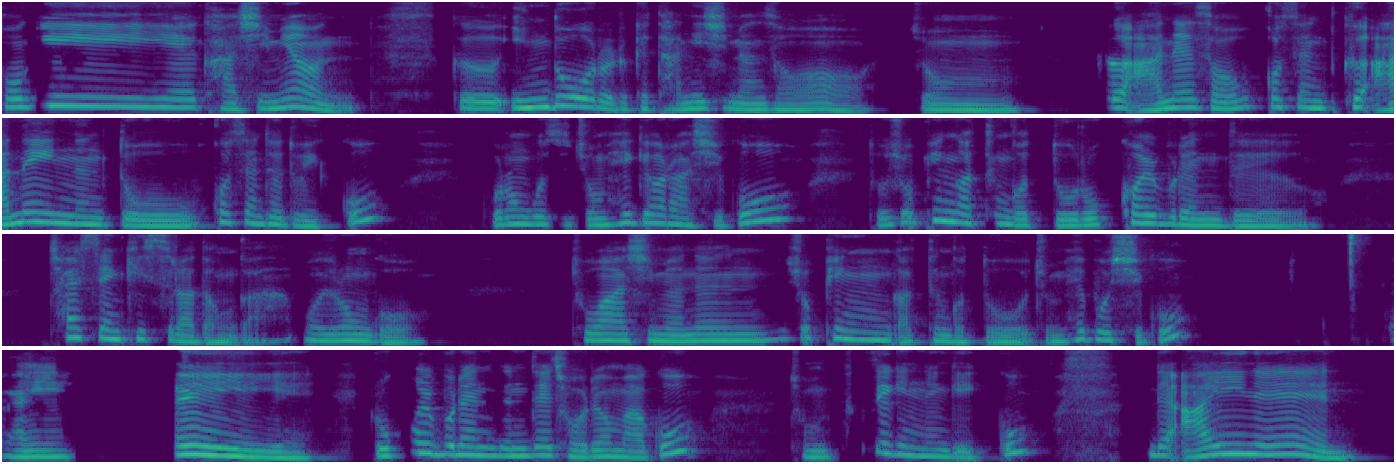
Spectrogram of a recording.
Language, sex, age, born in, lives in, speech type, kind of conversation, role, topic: Korean, female, 45-49, South Korea, South Korea, conversation, advice, advisor, 예산 안에서 즐거운 여행을 알뜰하게 계획하려면 어떻게 해야 하나요?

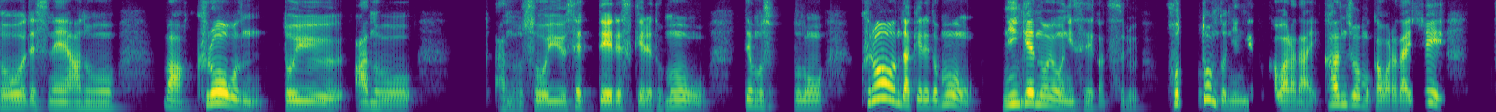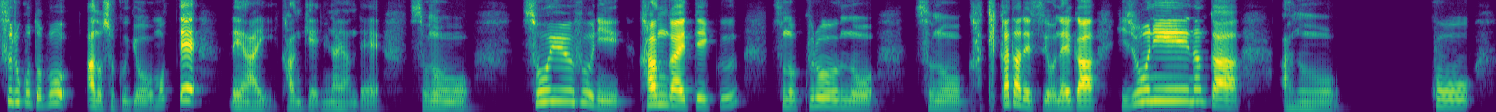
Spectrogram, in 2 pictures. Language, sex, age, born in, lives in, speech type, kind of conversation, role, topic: Japanese, female, 35-39, Japan, Japan, conversation, podcast, guest, 物語に慰められた経験はありますか？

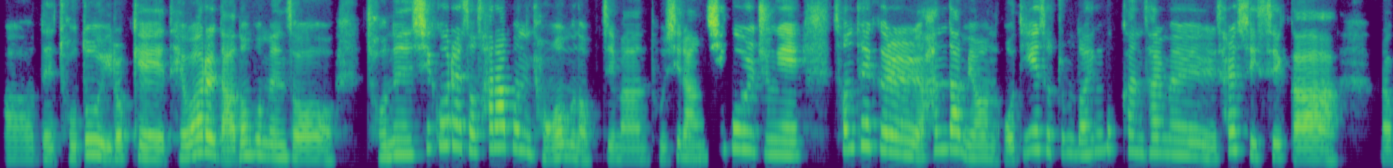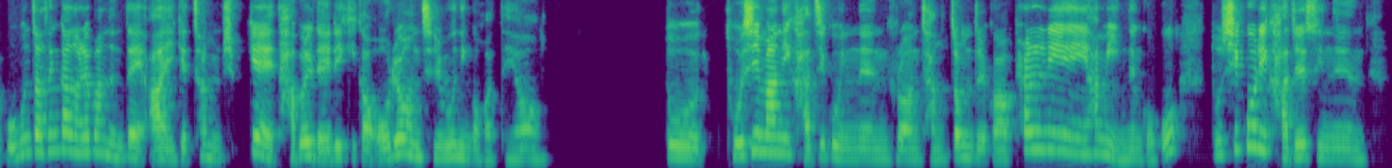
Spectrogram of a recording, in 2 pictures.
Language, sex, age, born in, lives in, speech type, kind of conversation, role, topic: Korean, female, 25-29, South Korea, United States, conversation, unstructured, none, 도시 생활과 시골 생활 중 어느 쪽이 더 매력적이라고 생각하시나요?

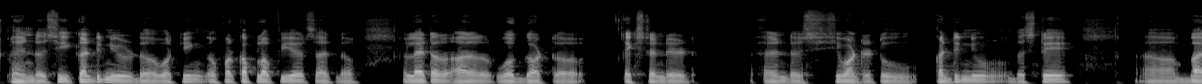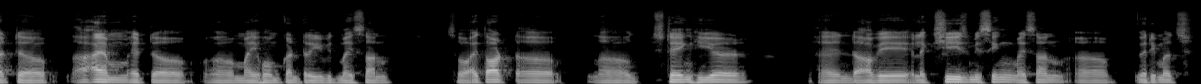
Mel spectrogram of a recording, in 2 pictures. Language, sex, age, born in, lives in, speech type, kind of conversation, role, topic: English, male, 45-49, India, United States, conversation, unstructured, none, Can you share a moment when changing your mind left you grateful for the outcome?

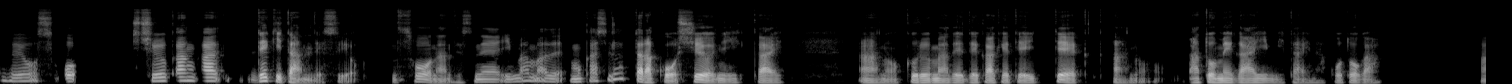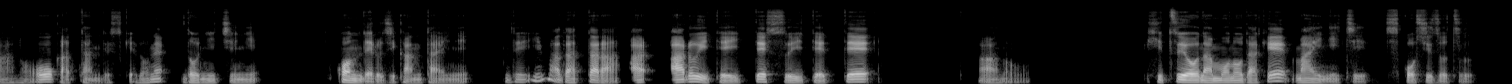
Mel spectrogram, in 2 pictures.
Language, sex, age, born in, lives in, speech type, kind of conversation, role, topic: Japanese, male, 60-64, Japan, Japan, conversation, podcast, guest, 家事の分担はどのように話し合って決めるのがよいですか？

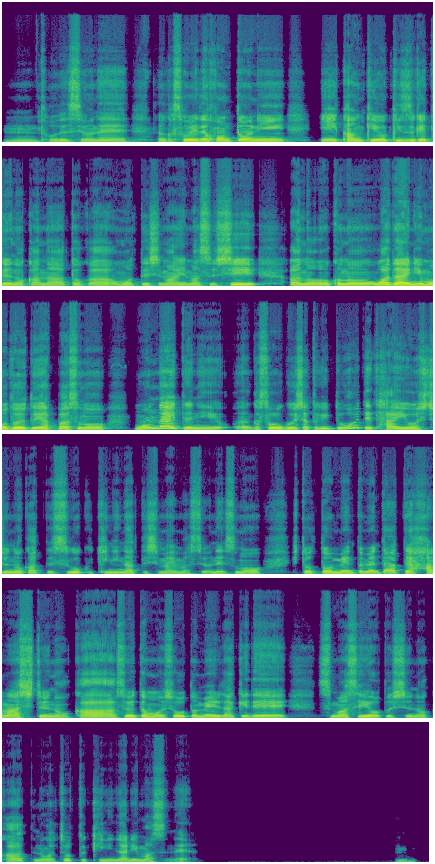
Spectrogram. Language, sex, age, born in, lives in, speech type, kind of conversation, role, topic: Japanese, male, 30-34, United States, United States, conversation, podcast, guest, 行き詰まったとき、まず何をしますか？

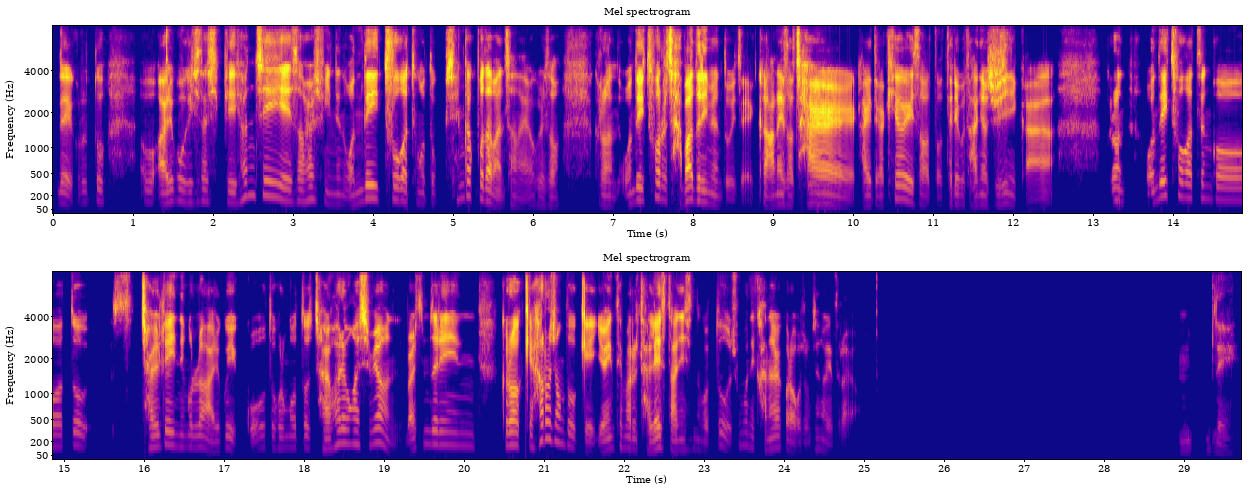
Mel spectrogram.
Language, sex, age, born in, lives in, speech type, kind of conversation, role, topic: Korean, male, 25-29, South Korea, South Korea, conversation, advice, advisor, 어떻게 하면 여행 중 예상치 못한 문제에 잘 대처할 수 있을까요?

